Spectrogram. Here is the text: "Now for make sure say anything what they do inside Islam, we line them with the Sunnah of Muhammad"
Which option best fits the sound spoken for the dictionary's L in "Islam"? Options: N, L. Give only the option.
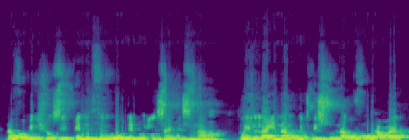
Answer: N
